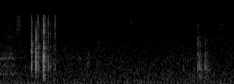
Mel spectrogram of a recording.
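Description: Cardboard game tokens being pressed out of a die-cut punchboard: a quick cluster of small snaps and clicks about half a second in, then only faint handling.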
